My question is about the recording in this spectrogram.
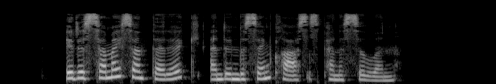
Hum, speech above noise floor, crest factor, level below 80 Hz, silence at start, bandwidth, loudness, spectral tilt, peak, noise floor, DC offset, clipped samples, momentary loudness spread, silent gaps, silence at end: none; 57 dB; 16 dB; -70 dBFS; 0.65 s; 11.5 kHz; -23 LUFS; -3 dB/octave; -8 dBFS; -80 dBFS; under 0.1%; under 0.1%; 10 LU; none; 1 s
